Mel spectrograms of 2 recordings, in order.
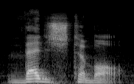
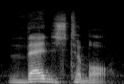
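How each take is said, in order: No difference in how they are said.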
